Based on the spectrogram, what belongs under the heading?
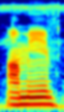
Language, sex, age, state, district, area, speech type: Goan Konkani, male, 18-30, Goa, Salcete, rural, spontaneous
